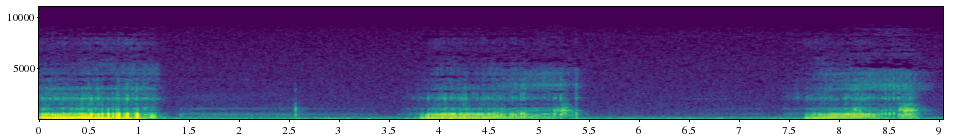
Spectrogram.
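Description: Three loud, low, rattling snores with quiet pauses between, about 16 breaths a minute, over faint room hum: snoring.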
